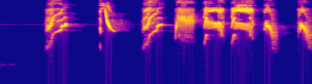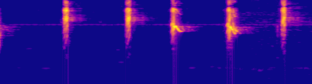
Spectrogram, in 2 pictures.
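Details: Long-tailed shrike (cendet), a prolific singer: a tight cluster of harsh chattering and slurred notes, followed by single sharp chips spaced about half a second apart.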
